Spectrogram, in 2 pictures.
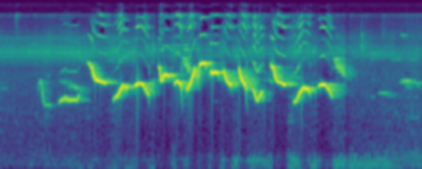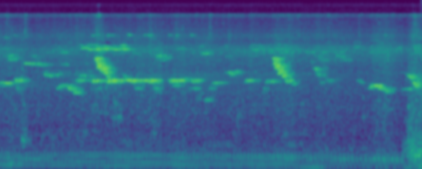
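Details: Crested jay shrike song used to lure a silent bird into calling: a loud burst of quick, looping whistled phrases for about three seconds, followed by softer, spaced whistles and faint rattling noise.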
